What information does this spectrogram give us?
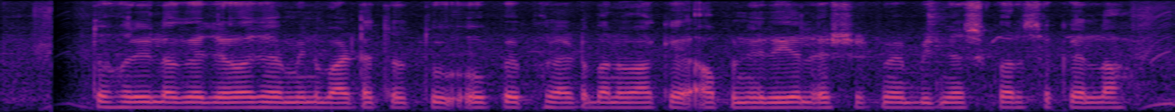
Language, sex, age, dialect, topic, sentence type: Bhojpuri, male, 18-24, Northern, banking, statement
